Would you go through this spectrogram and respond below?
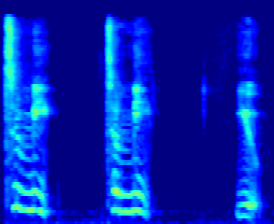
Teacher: your tongue is going to be at the top of your mouth, ready to make the T sound, but no air comes out. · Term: final T sound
